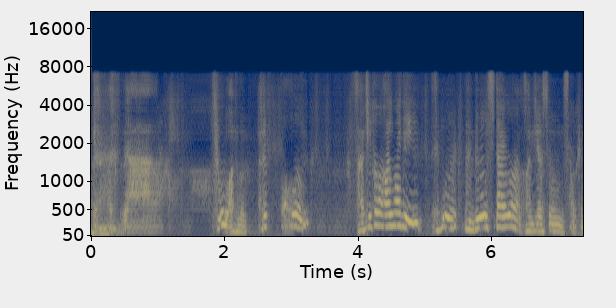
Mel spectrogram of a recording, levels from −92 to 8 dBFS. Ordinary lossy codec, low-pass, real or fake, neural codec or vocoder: none; 7.2 kHz; fake; codec, 16 kHz, 0.5 kbps, FreqCodec, smaller model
